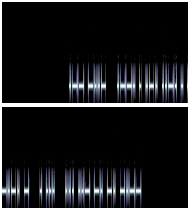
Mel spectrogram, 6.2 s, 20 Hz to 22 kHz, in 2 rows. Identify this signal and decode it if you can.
Morse code, heard as a keyed tone, about 46 wpm, 700 Hz. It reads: WX PERFECT ES SUNNY
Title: Common QSO Phrases Encore 45wpm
